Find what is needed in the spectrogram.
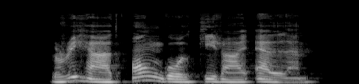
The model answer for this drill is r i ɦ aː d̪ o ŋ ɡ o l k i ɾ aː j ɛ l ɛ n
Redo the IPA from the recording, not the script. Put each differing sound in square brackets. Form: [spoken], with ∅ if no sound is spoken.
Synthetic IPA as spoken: r i ɦ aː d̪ [ɒ] ŋ ɡ o l k i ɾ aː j ɛ [lː] ɛ n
